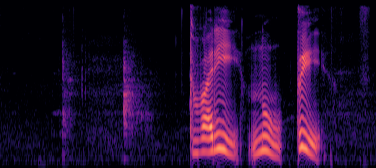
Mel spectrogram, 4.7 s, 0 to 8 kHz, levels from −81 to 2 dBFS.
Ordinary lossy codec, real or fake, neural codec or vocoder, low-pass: none; real; none; 7.2 kHz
